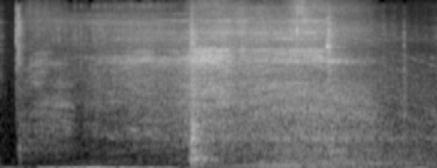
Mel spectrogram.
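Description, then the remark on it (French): An industrial steam iron of an industrial pressing machine slides along an overhead rail, making a steady grinding rumble with a sharp clack partway through before the noise continues evenly. No one speaks. “Alors déjà en haut, mon fer il est suspendu sur un rail. Alors déjà ça, ça fait du bruit.”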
